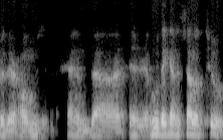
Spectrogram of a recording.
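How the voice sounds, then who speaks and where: A man with vocal fry at a fairly slow pace, with ordinary pitch variation. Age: 80s+. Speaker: discussion participant. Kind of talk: group discussion. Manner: halting, many fillers.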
